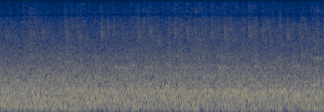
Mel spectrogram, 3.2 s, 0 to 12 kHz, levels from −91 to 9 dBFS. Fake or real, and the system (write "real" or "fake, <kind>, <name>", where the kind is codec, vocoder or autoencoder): real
